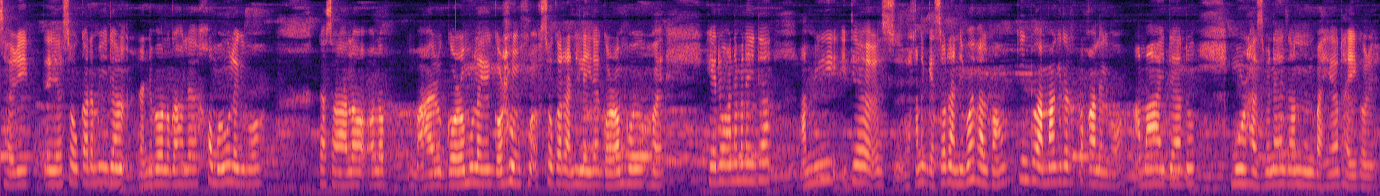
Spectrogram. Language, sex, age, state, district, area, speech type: Assamese, female, 45-60, Assam, Morigaon, rural, spontaneous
